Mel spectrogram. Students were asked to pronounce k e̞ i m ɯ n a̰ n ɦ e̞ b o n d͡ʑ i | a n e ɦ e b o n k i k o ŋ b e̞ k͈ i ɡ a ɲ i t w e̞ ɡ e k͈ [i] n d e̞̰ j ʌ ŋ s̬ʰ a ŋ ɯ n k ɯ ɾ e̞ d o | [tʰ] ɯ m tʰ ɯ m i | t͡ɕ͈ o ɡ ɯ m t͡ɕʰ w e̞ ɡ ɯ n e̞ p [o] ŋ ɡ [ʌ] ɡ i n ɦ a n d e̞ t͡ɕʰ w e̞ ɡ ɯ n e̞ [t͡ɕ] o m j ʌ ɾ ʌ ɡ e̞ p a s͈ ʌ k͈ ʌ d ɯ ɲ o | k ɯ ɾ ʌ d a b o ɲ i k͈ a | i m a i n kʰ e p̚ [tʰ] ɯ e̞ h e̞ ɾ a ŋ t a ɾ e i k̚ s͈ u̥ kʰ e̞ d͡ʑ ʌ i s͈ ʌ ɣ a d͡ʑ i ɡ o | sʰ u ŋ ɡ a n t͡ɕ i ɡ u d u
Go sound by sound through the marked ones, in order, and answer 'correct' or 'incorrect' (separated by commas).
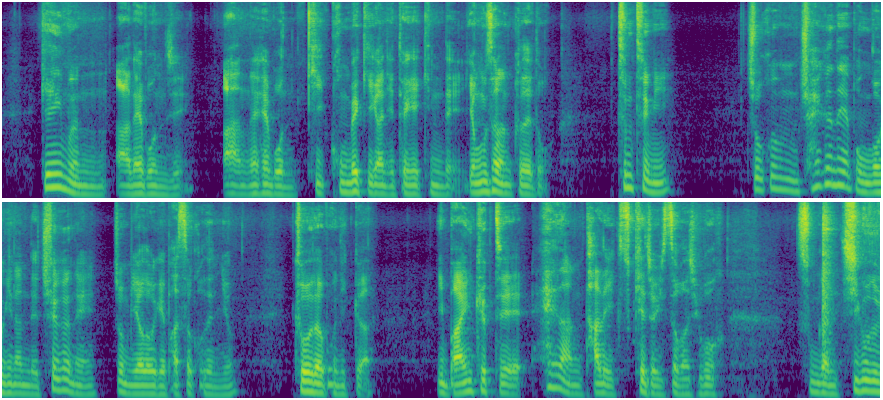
correct, correct, correct, correct, correct, correct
